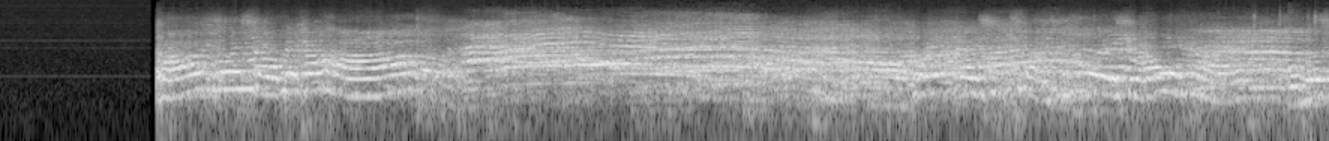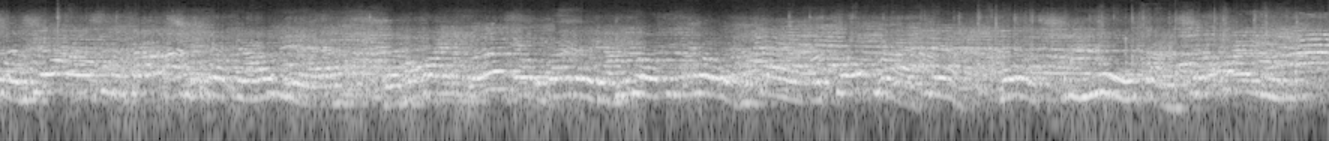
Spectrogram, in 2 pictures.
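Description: A woman speaks animatedly into a microphone through loudspeakers in an echoing hall.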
